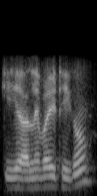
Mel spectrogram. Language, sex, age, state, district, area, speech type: Punjabi, male, 45-60, Punjab, Patiala, urban, conversation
